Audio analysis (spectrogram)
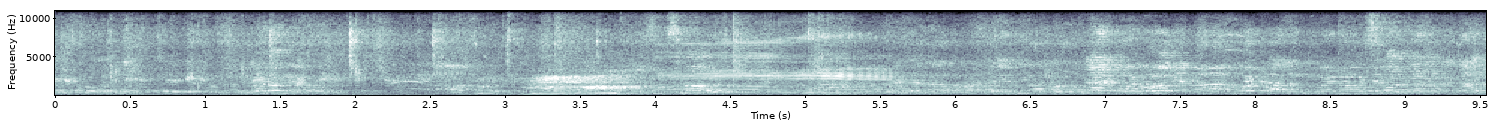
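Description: Calves between six months and a year old moo at the Kodad cattle market, several lowing calls rising over steady crowd chatter and talk close by.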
